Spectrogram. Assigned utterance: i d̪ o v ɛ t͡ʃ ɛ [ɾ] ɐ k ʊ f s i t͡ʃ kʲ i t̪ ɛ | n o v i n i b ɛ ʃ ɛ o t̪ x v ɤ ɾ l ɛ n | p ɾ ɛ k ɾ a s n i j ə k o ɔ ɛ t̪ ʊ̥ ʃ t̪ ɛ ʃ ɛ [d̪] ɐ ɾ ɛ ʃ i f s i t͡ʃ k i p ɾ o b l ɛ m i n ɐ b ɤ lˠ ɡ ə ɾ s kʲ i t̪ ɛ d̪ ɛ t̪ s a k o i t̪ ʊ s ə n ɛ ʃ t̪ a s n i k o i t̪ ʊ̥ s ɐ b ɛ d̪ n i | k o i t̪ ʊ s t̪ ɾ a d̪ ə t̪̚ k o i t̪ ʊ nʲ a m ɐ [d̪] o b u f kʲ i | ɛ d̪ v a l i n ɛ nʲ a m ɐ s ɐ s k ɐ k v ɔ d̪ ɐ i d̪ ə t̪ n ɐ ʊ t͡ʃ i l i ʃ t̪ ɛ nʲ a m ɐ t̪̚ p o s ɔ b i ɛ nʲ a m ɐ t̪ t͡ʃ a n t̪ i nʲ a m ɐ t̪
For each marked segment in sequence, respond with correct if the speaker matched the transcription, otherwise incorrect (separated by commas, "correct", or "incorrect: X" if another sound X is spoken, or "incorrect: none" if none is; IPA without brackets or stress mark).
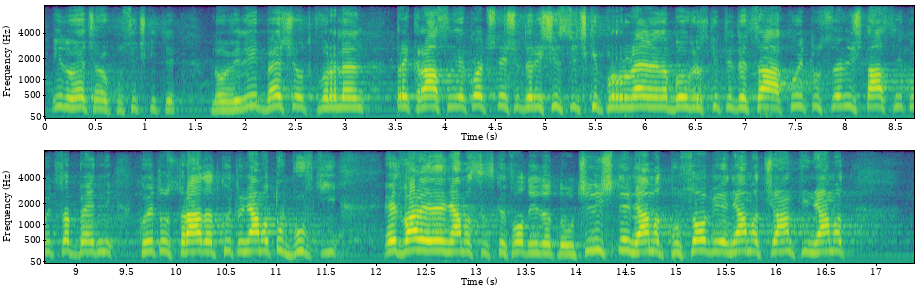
correct, correct, incorrect: t̪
